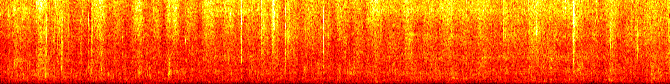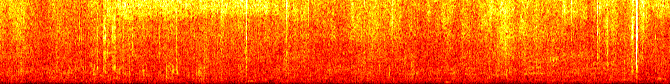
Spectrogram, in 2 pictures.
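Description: Outdoor ambience of footsteps crunching on gravel, with faint voices and many small scattered clicks.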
